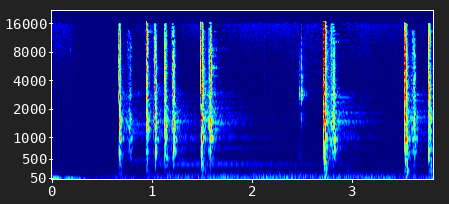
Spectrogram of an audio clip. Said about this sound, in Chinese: 尽管他大声否认，那男职员仍不为所动，熟练地按着计算器计算着那些衣服的价格。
